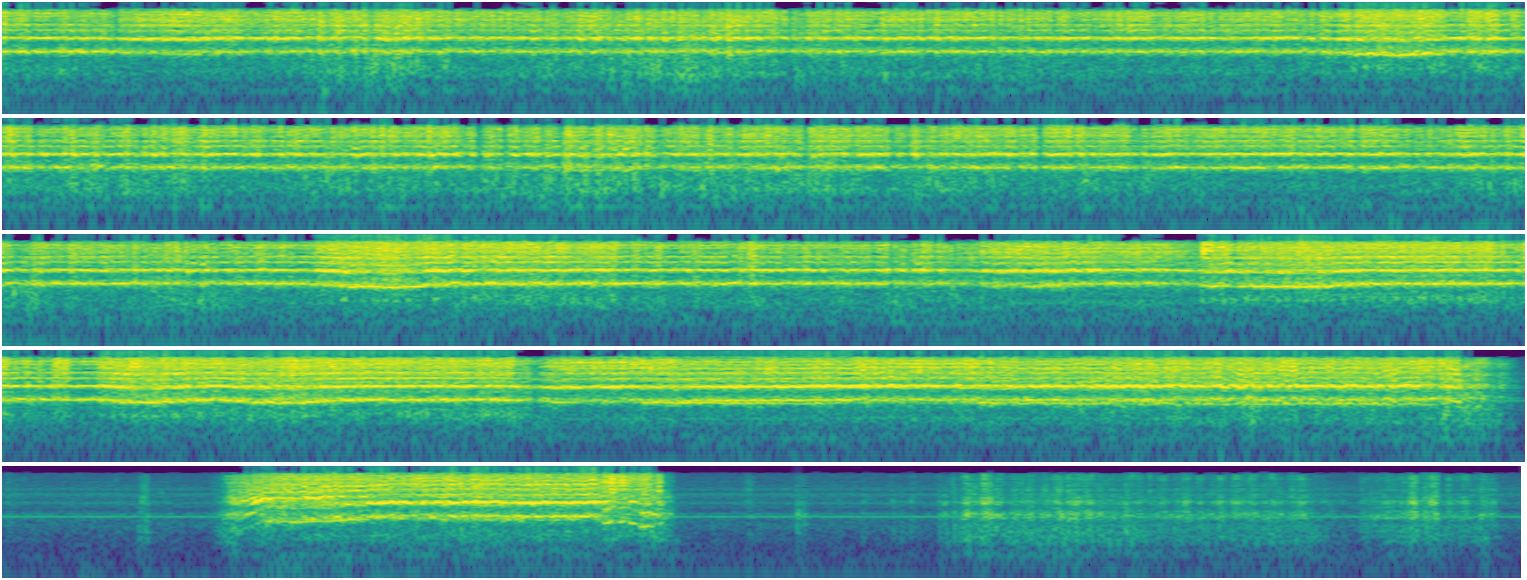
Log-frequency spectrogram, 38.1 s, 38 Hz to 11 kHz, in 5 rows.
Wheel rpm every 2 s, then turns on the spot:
220, 230, 230, 230, 230, 230, 230, 230, 230, 240, 220, 230, 230, 220, 210, 50, 160, 10, 20.
30-32 34-38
